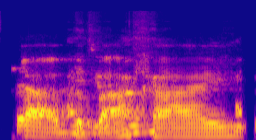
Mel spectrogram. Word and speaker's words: Bacchae: So this is a brand new piece of theater based on, I'm going to try and pronounce this, The Bacchae by Euripides. Did I do it? – Yeah, The Bacchae.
